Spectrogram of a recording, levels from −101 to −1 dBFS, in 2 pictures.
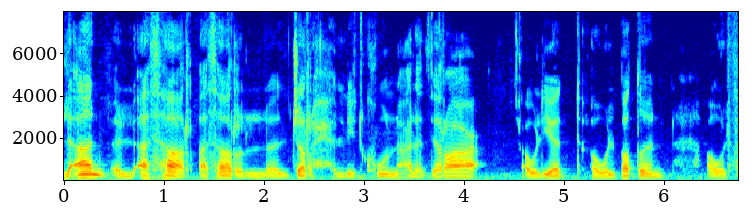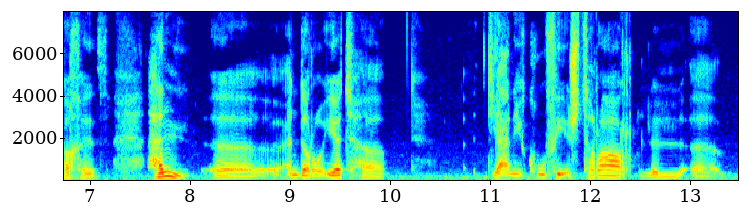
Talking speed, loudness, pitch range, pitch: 95 wpm, -30 LUFS, 95-115 Hz, 105 Hz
